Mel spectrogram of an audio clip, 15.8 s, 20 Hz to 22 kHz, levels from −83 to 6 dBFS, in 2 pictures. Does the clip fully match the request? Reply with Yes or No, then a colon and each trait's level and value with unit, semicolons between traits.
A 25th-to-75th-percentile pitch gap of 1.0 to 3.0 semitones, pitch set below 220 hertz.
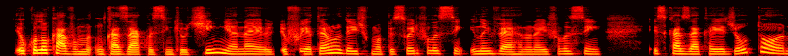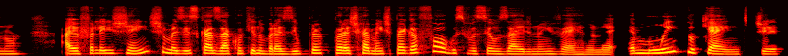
No: average, 3.9 semitones; high, 190 Hz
